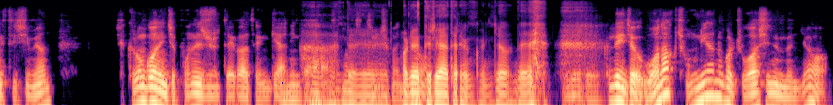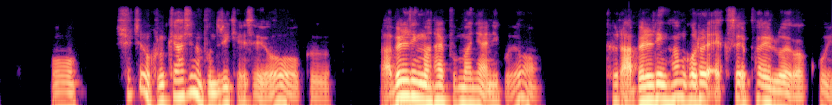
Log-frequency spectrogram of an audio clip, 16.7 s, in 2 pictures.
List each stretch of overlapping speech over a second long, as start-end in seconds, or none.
3.0-4.4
